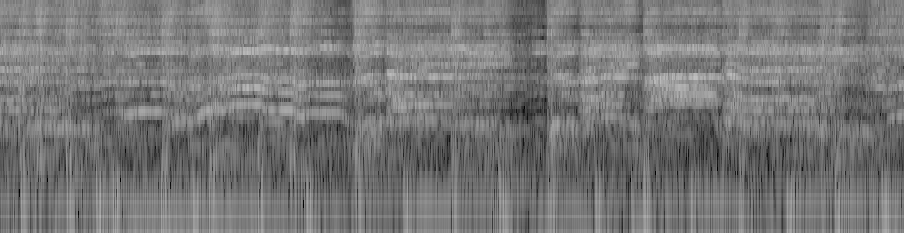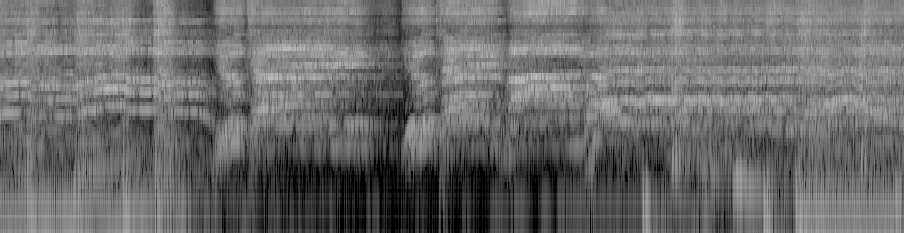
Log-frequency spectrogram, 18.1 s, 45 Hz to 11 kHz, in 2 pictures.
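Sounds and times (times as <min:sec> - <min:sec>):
gospel choir singing: 0:00.0 - 0:18.0.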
